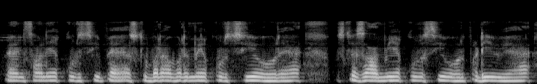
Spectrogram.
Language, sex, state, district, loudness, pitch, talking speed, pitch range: Hindi, male, Uttar Pradesh, Saharanpur, -17 LUFS, 175 Hz, 235 wpm, 170-180 Hz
